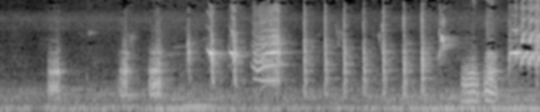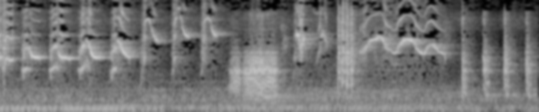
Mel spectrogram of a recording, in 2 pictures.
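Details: Javan pied starling song used as a master recording to get young starlings to respond: dense run of sharp clicks and squawks with bright whistled notes, a burst of repeated rising whistles, then looping wavy whistles near the end.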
